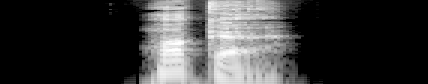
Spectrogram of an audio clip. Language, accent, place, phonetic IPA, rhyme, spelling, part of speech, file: German, Germany, Berlin, [ˈhɔkə], -ɔkə, hocke, verb, De-hocke.ogg
- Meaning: inflection of hocken: 1. first-person singular present 2. singular imperative 3. first/third-person singular subjunctive I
